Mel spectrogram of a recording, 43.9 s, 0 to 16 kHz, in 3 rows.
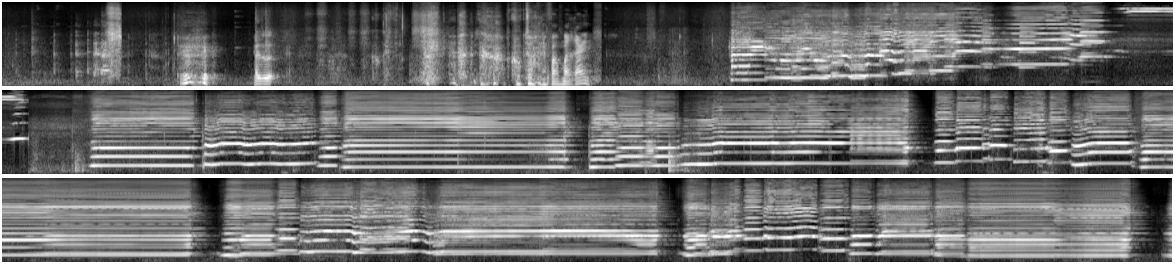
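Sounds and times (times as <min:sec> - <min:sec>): harmonica playing solo: 0:09.1 - 0:15.0, 0:15.7 - 0:43.9.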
